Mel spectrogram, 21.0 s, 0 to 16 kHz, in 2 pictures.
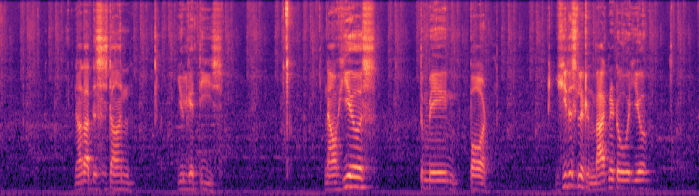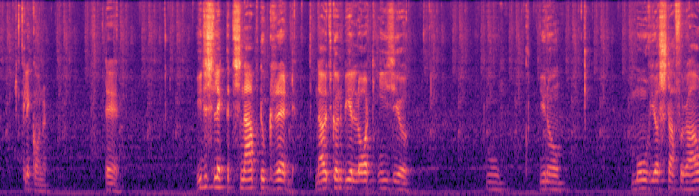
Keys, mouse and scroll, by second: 0.0-1.3 drag, 1.3-5.7 middle drag, 10.7-12.5 drag, 19.8-20.9 middle drag.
